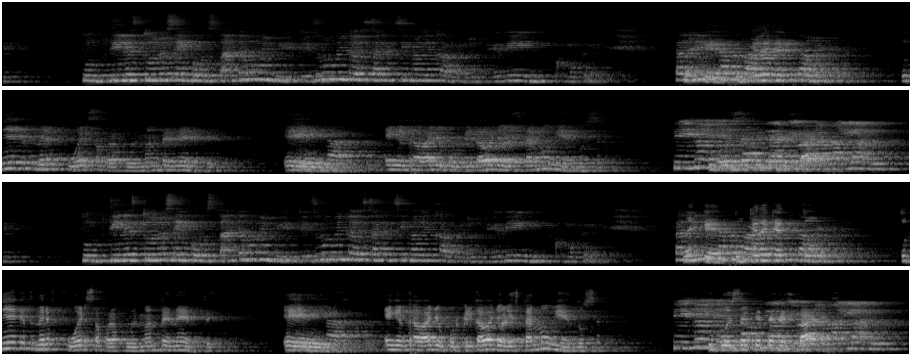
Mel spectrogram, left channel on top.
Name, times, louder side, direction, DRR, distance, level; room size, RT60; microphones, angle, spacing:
voice 1, 0.8-6.3 6.7-8.4 12.0-12.8 15.8-17.9, equal, 40° right, -5 dB, 0.7 m, -32 dB
voice 2, 6.8-8.2 9.0-11.2 11.9-12.5 12.9-15.1 16.1-17.4, right 5 dB, 75° right, 6 dB, 0.3 m, -28 dB
3.8 x 2.7 x 2.5 m, 1.2 s
head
